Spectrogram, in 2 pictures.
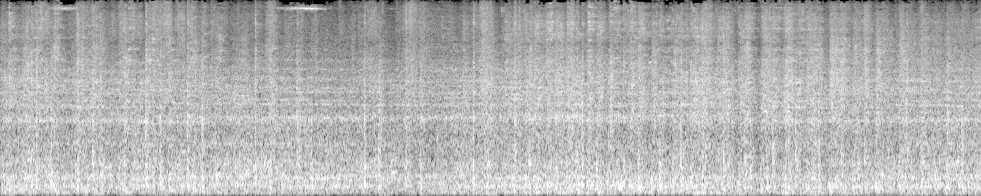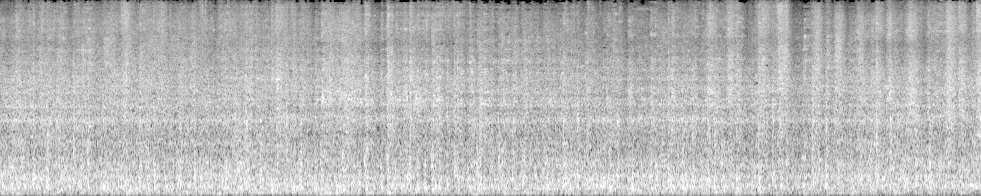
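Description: Freight train of open gondola wagons rolling past, wheels clattering steadily over rail joints with a continuous rumble of running gear.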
